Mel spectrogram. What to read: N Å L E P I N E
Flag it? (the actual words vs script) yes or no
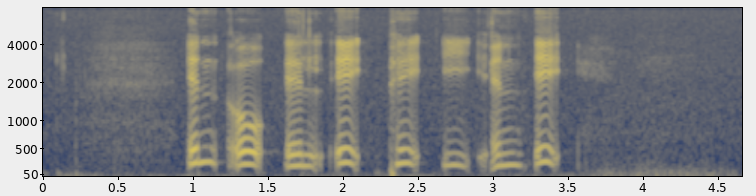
no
